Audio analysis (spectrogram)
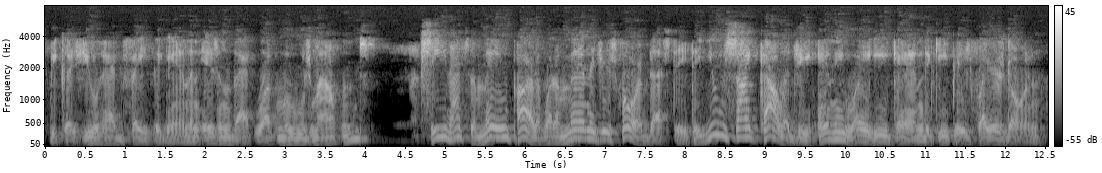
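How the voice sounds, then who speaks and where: A man's voice: sits low, very animated, a little slow, heavily acted. An actor playing a wily, fatherly older baseball manager with a homespun, reassuring manner in a radio drama. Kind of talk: 1970s radio drama acting. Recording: muffled, hissy old radio broadcast.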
